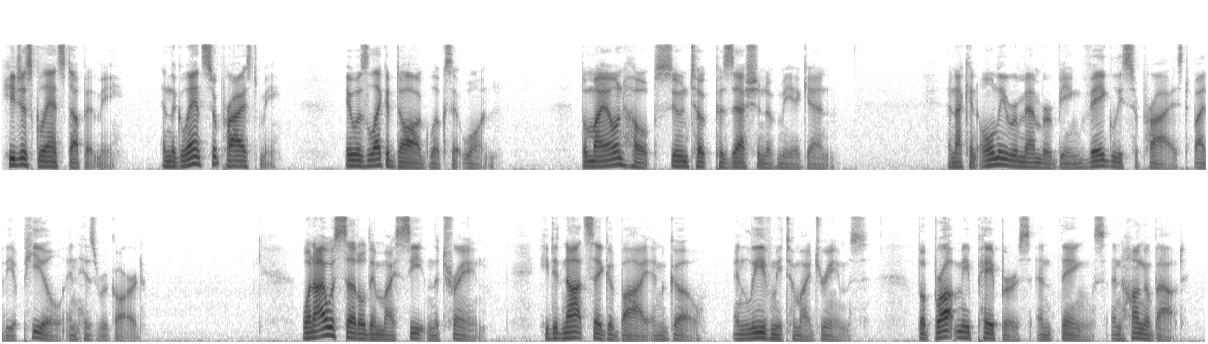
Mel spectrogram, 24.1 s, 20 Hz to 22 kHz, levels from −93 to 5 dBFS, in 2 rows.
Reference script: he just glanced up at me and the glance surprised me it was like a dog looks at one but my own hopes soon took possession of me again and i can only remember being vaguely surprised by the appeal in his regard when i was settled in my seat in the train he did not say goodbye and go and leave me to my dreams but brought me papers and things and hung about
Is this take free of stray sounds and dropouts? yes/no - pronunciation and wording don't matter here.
yes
